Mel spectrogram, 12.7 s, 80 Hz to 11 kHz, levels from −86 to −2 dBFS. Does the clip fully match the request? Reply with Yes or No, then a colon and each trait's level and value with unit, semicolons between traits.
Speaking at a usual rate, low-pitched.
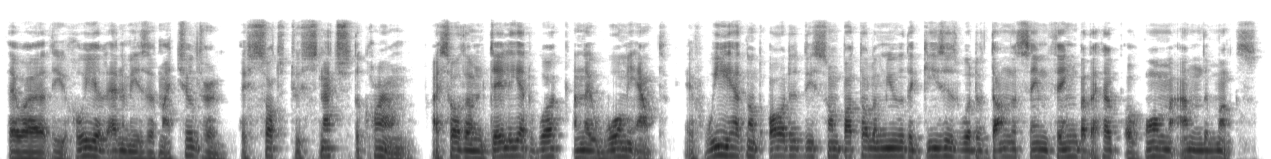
No: fast, 230 wpm; low, 110 Hz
